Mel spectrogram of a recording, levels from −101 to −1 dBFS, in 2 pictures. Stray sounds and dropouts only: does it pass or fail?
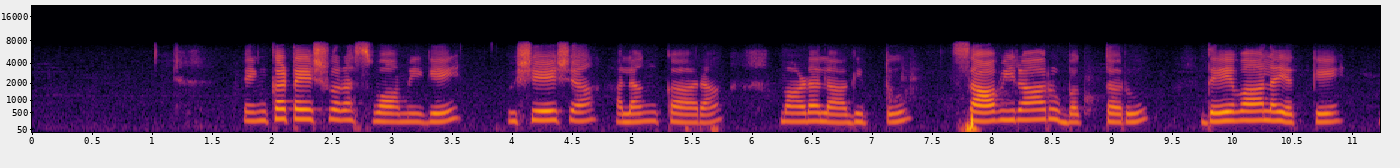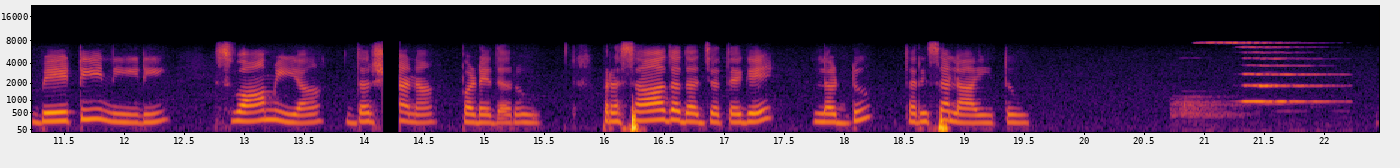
fail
